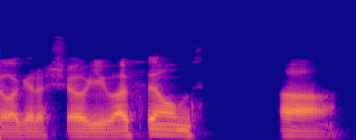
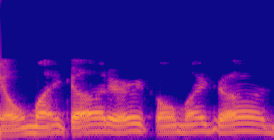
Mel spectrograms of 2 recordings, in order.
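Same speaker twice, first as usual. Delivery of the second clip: put-on very slow, high, scared-stiff pleading voice; 9 semitones higher, 3 dB louder than usual. Retelling what a friend crouched behind him said, imitating his scared, high-pitched voice. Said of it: "he's got this high-pitched voice saying to me".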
